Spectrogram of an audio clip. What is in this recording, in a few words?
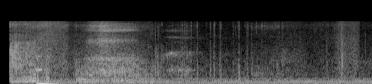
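"zuo4", Mandarin Chinese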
